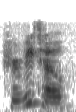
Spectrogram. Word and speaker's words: Perito: Some people couldn't say his name right because you have to kind of roll your tongue to say the sound of the two R's together.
